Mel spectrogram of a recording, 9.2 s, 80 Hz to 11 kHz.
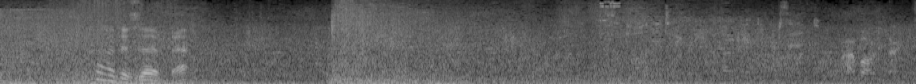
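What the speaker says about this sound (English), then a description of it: "I passed too close to the exploding box ships" Box ships exploding in the PS4 game Star Trek Online, heard as heavy booming blasts and rumbling debris noise, loud and continuous, with a short spoken remark over it.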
